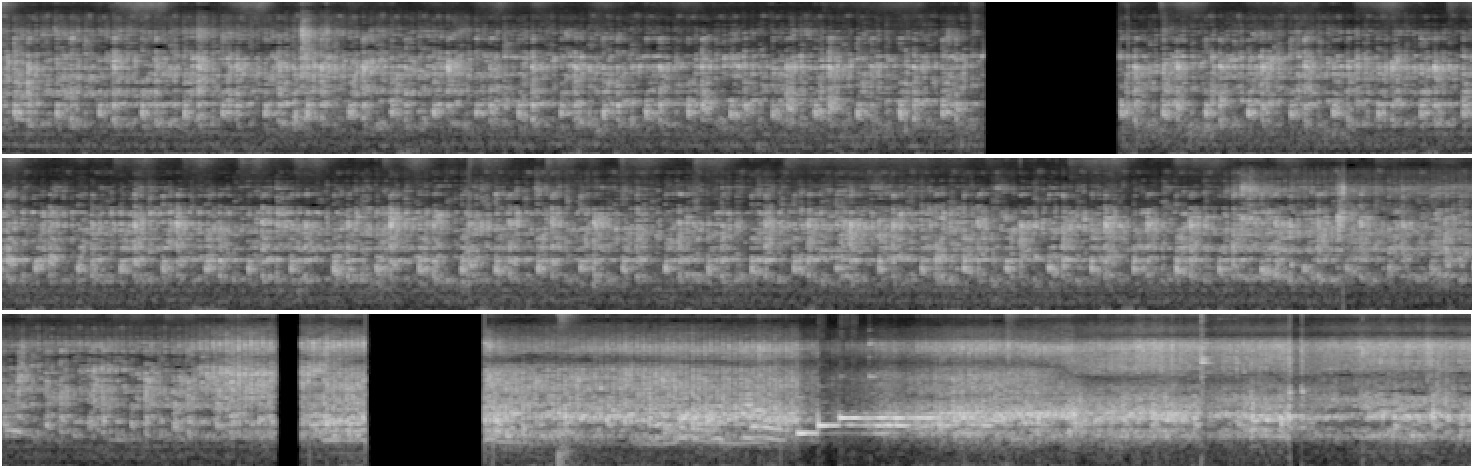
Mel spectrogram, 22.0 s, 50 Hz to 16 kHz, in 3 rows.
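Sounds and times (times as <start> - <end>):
diesel tractor engines idling: 0.0 - 4.9, 5.6 - 22.0.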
